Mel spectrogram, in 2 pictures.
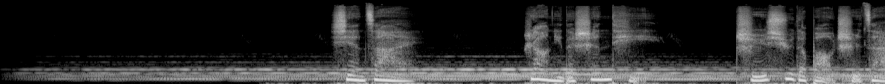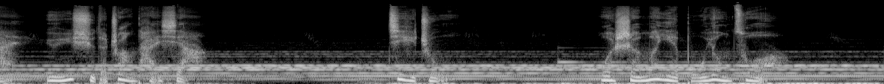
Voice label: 冥想, 女

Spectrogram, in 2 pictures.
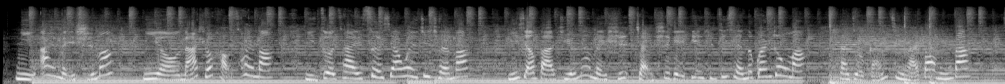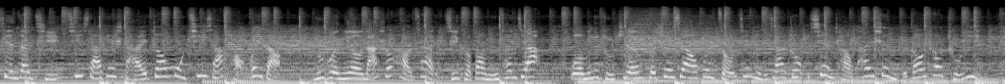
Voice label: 美食 宣传片 配音

